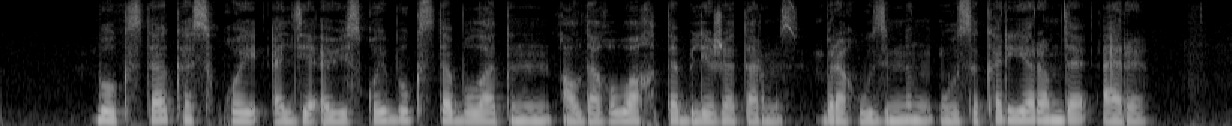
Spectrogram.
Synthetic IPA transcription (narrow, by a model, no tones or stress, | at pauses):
bokst̪ɑkʲʰæsɪ̥p̚qʰo̞jæld̪e̞ʔævesqo̞jbo̞kst̪ɑbo̞lˠɑt̪ənənɑ̰lˠd̪ɑʁəwɑqə̥t̪ːɑbɪle̞ʒɑt̪ɑɾməzbɪɾɑqwɵzɪmnɪŋwo̞səkʰaɾʲije̞ɾamd̪əæɾɪ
